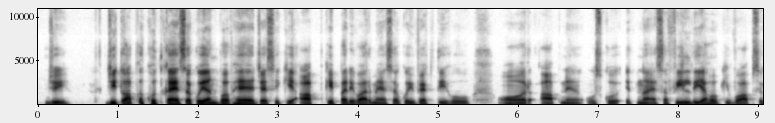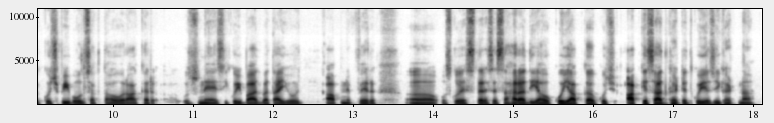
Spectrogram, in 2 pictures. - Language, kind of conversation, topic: Hindi, podcast, आप दूसरों की भावनाओं को समझने की कोशिश कैसे करते हैं?
- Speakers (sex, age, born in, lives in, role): female, 35-39, India, India, guest; male, 30-34, India, India, host
- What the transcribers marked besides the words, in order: static; tapping; in English: "फील"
